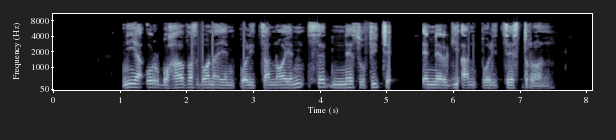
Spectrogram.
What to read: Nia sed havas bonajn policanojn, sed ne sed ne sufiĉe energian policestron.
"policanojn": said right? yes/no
yes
